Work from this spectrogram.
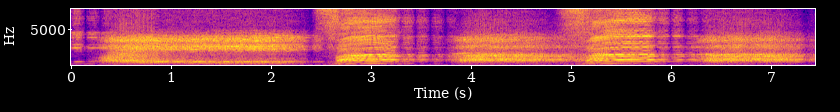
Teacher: اوپر کے دونوں دانت جو سامنے کے اوپر کے دو دانت ہیں، ان کا کنارہ اور نچلے ہونٹ کا تر حصہ، اس سے فا ادا ہوتا ہے ، اس سے فا ادا ہوتا ہے، یہ اس کا مخرج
